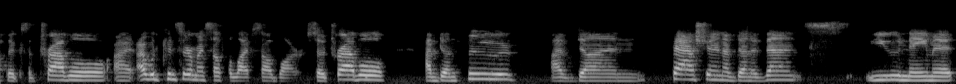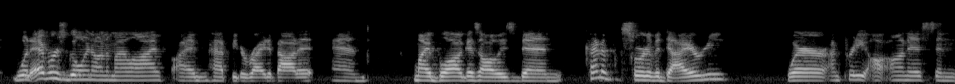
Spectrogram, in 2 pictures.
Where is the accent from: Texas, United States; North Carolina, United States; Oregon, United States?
Texas, United States; Austin; now in Georgetown, United States; native Texan, born in Austin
